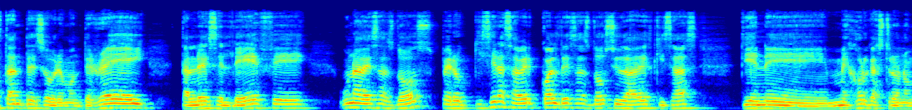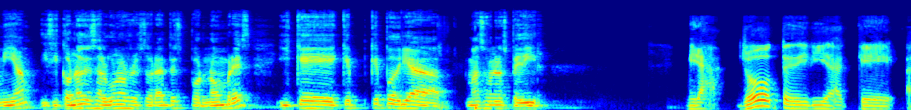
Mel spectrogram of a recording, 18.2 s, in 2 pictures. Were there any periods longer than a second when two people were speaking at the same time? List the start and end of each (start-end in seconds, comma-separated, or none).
none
